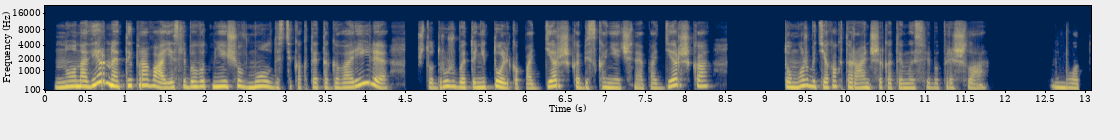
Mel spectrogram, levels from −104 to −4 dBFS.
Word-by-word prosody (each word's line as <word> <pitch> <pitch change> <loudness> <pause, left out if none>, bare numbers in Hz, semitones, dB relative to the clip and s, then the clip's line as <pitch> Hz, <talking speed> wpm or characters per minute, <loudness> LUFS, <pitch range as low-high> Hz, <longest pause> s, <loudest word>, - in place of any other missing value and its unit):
Но, 205 +4 +3
наверное, 250 - +7
ты 245 +3 +2
права, 250 -6 +2
если 185 +5 -1
бы 205 +1 +1
вот 215 +1 -2
мне 210 0 +4
еще 220 +2 +1
в 200 - -3
молодости 190 -2 0
как-то 180 -1 -8
это 180 0 -7
говорили, 190 - +2 0.3
что 180 - -8
дружба- 195 +2 0
это 185 0 -3
не 185 +1 +2
только 185 -3 +2
поддержка, 185 +8 -1
бесконечная 175 -1 -3
поддержка, 225 - -1 0.9
то, 195 - +1
может 230 +6 +2
быть, 215 -1 -1
я - - +2
как-то 210 -3 -4
раньше 175 +1 -1
к 180 - -13
этой 170 0 -7
мысли 165 +2 -6
бы 165 0 -12
пришла. 170 +1 -4 0.8
М, 185 -4 -3
вот. 170 -2 -6
190 Hz, 160 wpm, -23 LUFS, 175-220 Hz, 0.9 s, наверное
